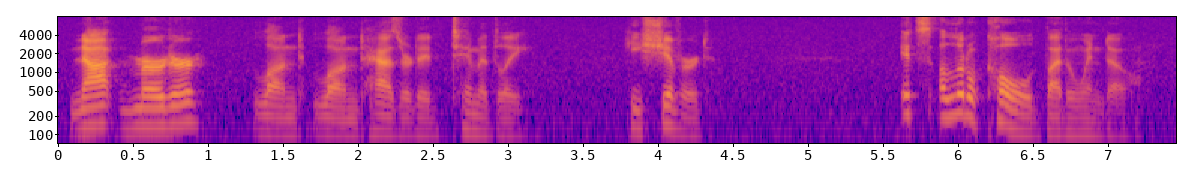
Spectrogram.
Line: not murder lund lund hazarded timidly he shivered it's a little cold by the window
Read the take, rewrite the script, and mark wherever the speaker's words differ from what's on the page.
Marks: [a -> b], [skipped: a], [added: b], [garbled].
not murder lund lund hazarded timidly he shivered it's a little cold by the window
